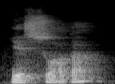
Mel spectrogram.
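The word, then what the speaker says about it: ישוע: 맞을 겁니다 자 여기서 예수님의 이름이 히브리어로는 무엇입니까 예수아 히브리어로 예수님의 이름입니다 헬라어로는 예수스 예수님의 이름입니다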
